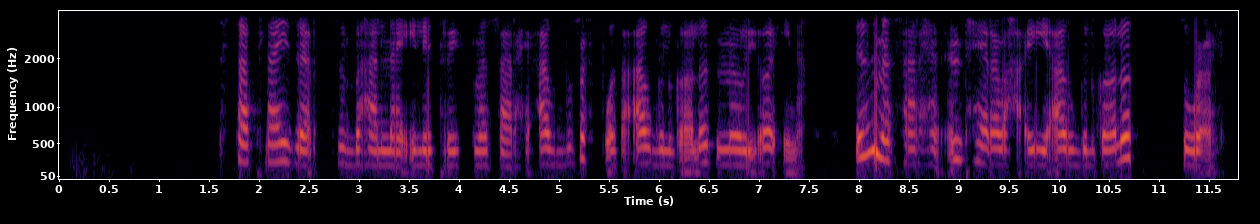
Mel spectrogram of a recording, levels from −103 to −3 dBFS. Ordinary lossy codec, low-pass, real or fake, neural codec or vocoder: Opus, 32 kbps; 3.6 kHz; real; none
